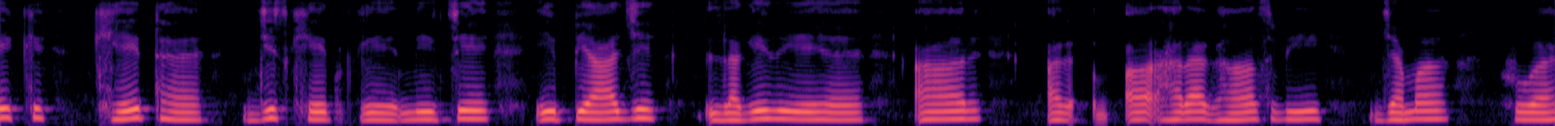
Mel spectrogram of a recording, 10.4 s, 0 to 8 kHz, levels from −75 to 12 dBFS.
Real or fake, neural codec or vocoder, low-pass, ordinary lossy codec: fake; codec, 16 kHz, 8 kbps, FunCodec, trained on LibriTTS, 25 frames a second; none; none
